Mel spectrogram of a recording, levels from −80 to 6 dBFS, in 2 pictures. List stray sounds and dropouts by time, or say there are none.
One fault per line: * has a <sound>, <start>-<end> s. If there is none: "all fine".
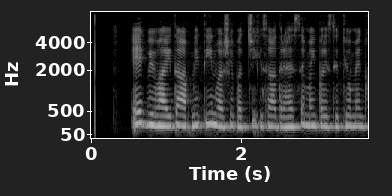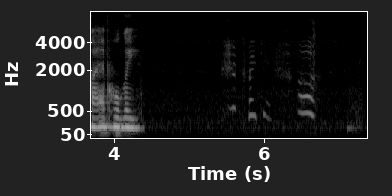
* has a laugh, 5.4-7.0 s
